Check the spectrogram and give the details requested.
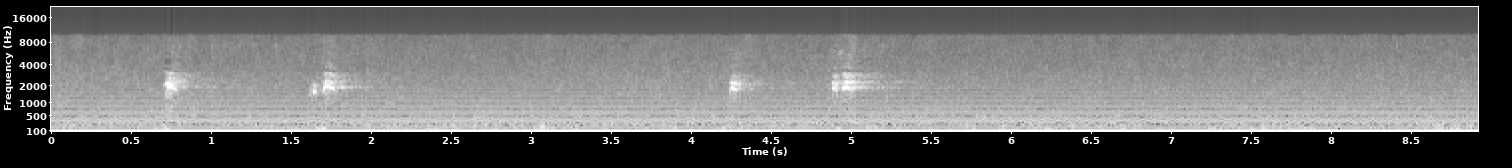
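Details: ['Lesser spotted eagle chick, spruce nest, Zemgale, Latvia, 15 August 2024: four short, high, slightly wavering calls in two pairs, the clearest near the fifth second, over a constant background hiss.']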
